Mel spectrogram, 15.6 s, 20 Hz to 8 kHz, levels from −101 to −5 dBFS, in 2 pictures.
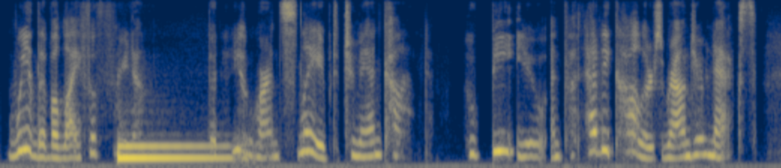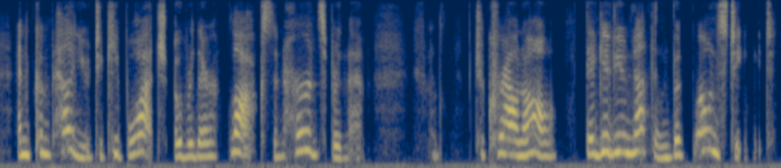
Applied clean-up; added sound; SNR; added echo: neural diffusion model UNIVERSE++.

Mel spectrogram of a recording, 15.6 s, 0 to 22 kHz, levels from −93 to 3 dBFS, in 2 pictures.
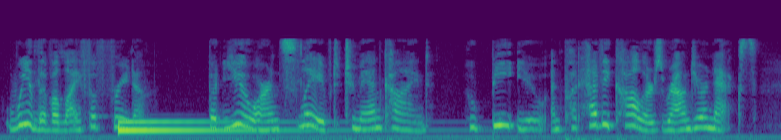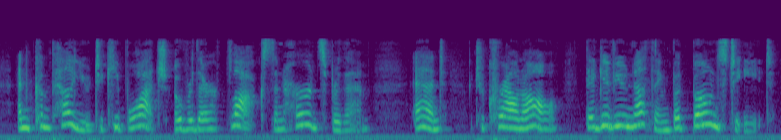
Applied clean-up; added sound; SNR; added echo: none; Piano; -5 dB; none.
